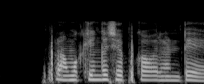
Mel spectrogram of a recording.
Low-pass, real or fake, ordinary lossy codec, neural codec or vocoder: none; real; none; none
